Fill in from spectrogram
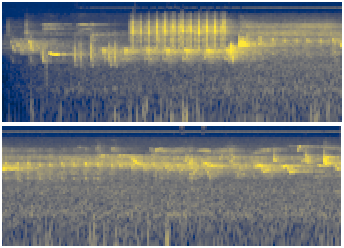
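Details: Birds singing in the Voronezh Nature Reserve: a fast trilled buzzy series, high thin whistles and overlapping warbling from several birds, recorded at a distance.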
